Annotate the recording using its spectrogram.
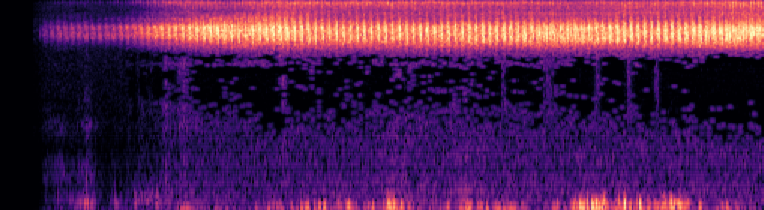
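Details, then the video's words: Cicadas on a summer meadow: a steady, very high-pitched continuous buzzing starts after a brief silence and holds unbroken, over heavy low rumbling wind noise. "Cicadas on a summer meadow"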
